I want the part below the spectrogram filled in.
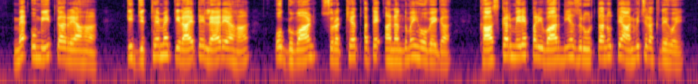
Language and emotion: Punjabi, fearful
